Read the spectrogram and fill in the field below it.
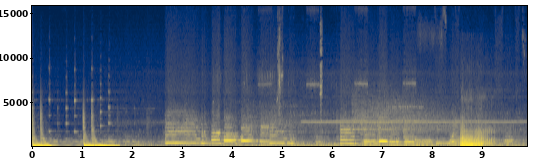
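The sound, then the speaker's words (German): A person's voice imitates spaceship noises, with buzzing, blown raspberry-like tones and warbling, wobbling hums that rise and fall continuously for the whole stretch. “Ich mach Space-Geräusche.”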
